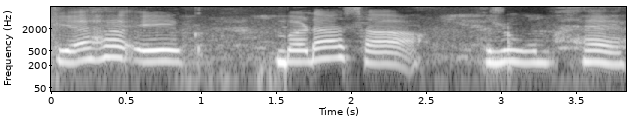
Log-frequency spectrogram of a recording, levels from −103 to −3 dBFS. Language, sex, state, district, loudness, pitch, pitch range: Hindi, female, Punjab, Fazilka, -13 LUFS, 255 Hz, 245-280 Hz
